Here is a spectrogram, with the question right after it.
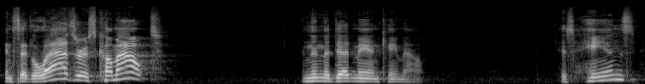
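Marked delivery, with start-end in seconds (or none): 0.3-1.6 raised, commanding shout; loud calling out. Acted. Jesus summons the dead man from the tomb, calling loudly. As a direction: call it out high and loud, as a summons. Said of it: "Jesus called out in a loud voice".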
